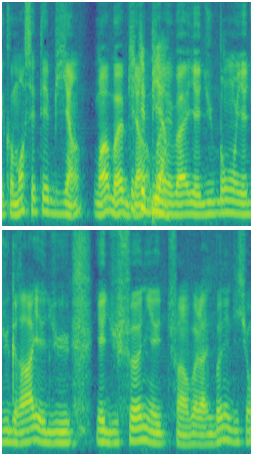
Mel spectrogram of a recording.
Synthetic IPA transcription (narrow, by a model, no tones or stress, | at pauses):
ɛkɔmɑ̃set̪ɛbjɛ̃mawɛbjɛ̃ɛbj̃ɛwɛijaɛd̪ybɔ̃ijaɛd̪yɡʁajayd̪yjayd̪yfœnjaỹfɛ̃vwalaynbɔned̪isjɔ̃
